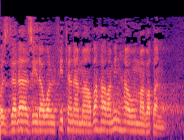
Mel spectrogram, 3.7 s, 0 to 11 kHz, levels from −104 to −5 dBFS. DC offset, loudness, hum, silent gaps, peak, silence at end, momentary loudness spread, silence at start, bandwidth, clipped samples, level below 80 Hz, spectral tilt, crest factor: under 0.1%; -22 LUFS; none; none; -4 dBFS; 0 s; 6 LU; 0 s; 8 kHz; under 0.1%; -62 dBFS; -4.5 dB/octave; 18 dB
